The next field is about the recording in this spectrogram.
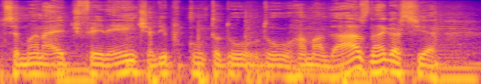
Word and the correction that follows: Ramadã: Ramadã. É isso mesmo? Eu acertei. Ramadã, né? Ramadã. Então, para não deixar o nome errado aí, mas vai ser no sábado, né?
